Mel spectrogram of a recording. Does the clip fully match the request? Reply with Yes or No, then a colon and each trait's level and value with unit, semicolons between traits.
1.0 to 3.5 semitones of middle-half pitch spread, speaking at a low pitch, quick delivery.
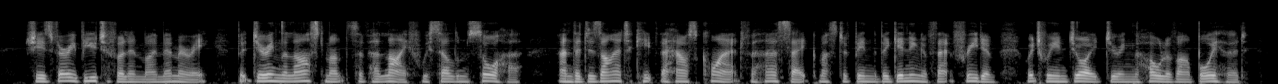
Yes: average, 2.8 semitones; low, 130 Hz; fast, 220 wpm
